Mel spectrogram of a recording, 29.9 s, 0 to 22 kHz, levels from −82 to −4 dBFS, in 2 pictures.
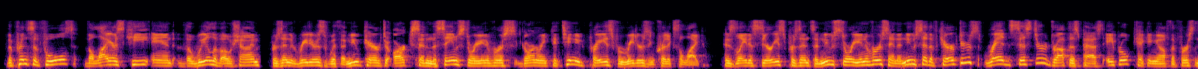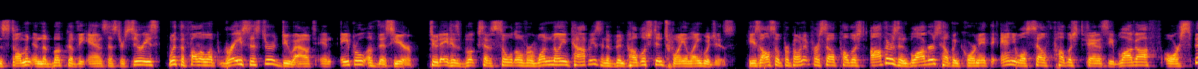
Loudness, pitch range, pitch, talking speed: -15 LUFS, 120-160 Hz, 140 Hz, 230 wpm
